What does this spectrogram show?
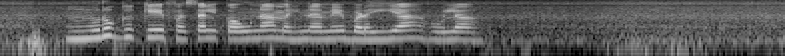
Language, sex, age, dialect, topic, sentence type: Bhojpuri, female, <18, Western, agriculture, question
